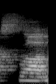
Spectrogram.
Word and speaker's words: Slaugh: We are back with Slaugh. am I pronouncing your last name correctly?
